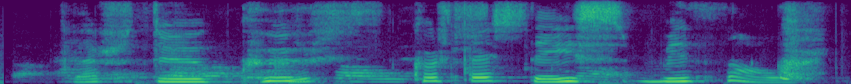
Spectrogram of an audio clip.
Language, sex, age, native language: Icelandic, male, 9, Icelandic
